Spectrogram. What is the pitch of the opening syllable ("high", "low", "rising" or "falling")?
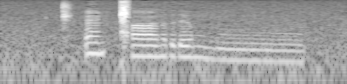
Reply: high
